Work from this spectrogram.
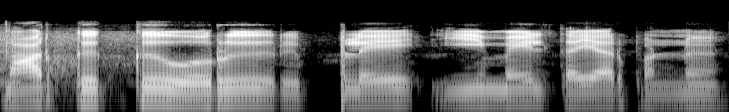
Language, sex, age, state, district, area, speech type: Tamil, male, 18-30, Tamil Nadu, Sivaganga, rural, read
